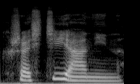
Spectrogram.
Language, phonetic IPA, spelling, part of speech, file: Polish, [ˌxʃɛɕt͡ɕiˈjä̃ɲĩn], chrześcijanin, noun, Pl-chrześcijanin.ogg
